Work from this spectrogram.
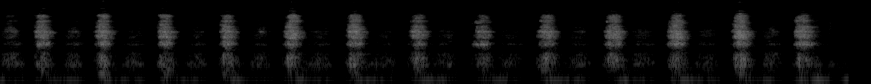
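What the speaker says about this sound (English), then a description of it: "In and out through the nose" Rhythmic breathing in and out through the nose during a Kundalini breathing exercise, about fourteen even, fairly forceful breaths in a steady pulse, close and alone with no talking.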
